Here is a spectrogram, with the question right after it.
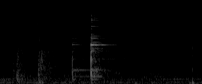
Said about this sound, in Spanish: Hiciste el chinchín sin querer. Bueno, eso fue la botella.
